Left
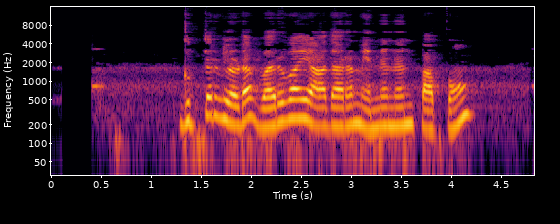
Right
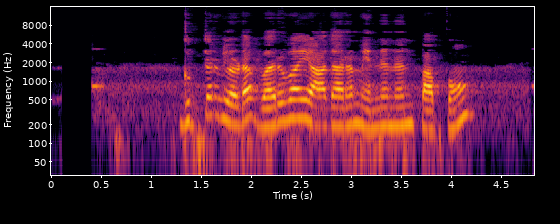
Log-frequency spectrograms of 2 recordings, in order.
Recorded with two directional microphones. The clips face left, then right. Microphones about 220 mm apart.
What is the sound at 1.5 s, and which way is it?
A woman's voice, 40° left (ahead or behind).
